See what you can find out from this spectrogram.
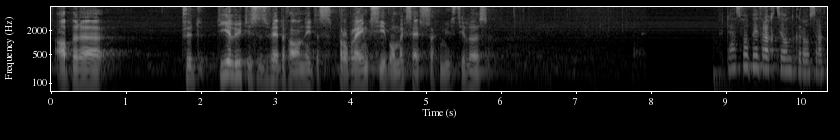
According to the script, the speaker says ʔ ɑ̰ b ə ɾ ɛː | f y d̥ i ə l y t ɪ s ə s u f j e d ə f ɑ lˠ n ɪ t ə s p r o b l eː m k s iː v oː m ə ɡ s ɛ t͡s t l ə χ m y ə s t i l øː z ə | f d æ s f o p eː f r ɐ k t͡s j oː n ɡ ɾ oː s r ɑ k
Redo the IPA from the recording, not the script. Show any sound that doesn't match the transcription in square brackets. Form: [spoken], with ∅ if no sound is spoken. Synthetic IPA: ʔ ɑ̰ b ə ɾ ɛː | f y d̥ i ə l y t ɪ s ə s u f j e d ə f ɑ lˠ n ɪ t ə s p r o b l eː m k s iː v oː m ə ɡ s ɛ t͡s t l ə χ m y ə s t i l øː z ə | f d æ s f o p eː f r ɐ k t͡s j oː n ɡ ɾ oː s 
